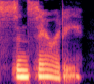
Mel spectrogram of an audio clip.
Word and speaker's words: sincerity: When we pronounce sincerity, we use the short I sound, which is more relaxed and quick.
